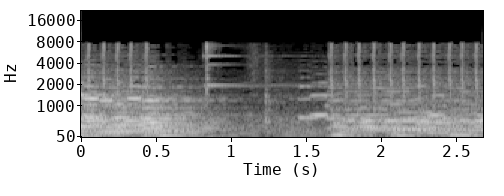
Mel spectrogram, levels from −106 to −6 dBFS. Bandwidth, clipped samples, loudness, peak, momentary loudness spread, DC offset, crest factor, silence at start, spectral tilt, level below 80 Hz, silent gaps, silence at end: 8 kHz; under 0.1%; -31 LUFS; -14 dBFS; 17 LU; under 0.1%; 16 dB; 0 s; -5 dB/octave; -46 dBFS; none; 0 s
